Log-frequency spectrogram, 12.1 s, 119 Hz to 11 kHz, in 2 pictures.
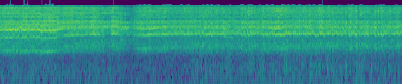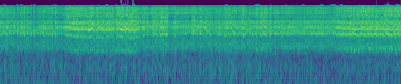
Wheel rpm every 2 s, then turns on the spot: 220, 230, 230, 230, 220, 230.
none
